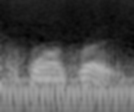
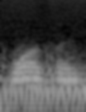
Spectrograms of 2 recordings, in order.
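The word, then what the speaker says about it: Swazze: Well, the newest album, which is called More Soise, that's a name that we use. We call our band the Soise music of Zim Zemeral.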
